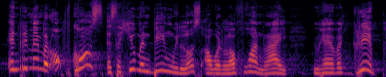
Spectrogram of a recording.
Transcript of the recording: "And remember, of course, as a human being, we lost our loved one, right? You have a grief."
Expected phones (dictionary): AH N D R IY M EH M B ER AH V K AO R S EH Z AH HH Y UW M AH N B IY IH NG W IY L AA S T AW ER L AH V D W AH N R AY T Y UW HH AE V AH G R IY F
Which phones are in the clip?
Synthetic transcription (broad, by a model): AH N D R IY M EH M B ER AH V K AO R S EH S AH HH Y UW M AH N B IY IH NG W IY L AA S AW ER L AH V W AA N R AY T Y UW HH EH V AH G R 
